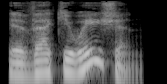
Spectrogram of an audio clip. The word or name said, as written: evacuation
